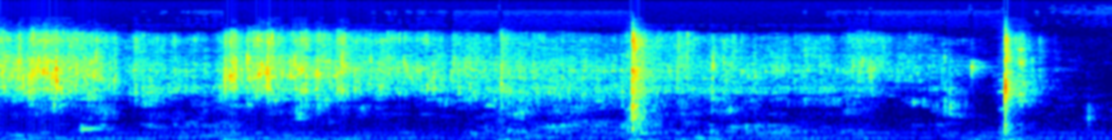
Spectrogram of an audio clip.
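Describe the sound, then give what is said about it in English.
Running tap water hisses steadily as someone washes their hands, joined by two sharp knocks before the flow stops. “No, no. Wait till I wash my hands.”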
